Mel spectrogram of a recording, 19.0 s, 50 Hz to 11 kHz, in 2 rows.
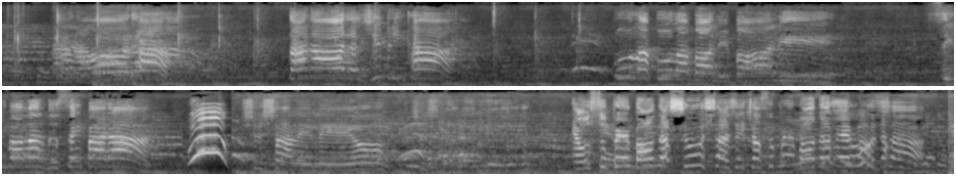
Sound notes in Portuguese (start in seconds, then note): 11.4 gritos; 12.1 canta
